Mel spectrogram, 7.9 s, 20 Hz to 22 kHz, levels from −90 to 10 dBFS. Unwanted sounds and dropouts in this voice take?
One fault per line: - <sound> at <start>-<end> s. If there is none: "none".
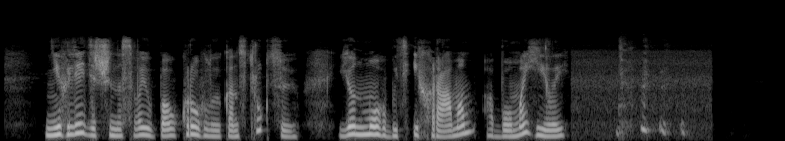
- laugh at 6.1-6.9 s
